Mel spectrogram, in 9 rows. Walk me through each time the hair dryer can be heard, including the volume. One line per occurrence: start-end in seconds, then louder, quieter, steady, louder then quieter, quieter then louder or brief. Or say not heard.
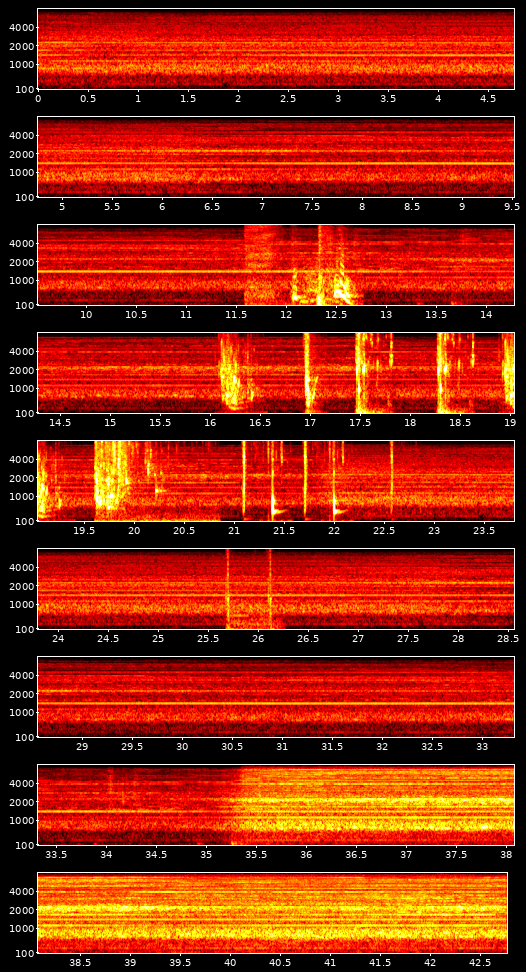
0.0-42.7 louder.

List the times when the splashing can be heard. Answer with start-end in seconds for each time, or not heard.
16.1-22.6.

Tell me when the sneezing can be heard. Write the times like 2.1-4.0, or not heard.
11.6-12.8, 25.6-26.2.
